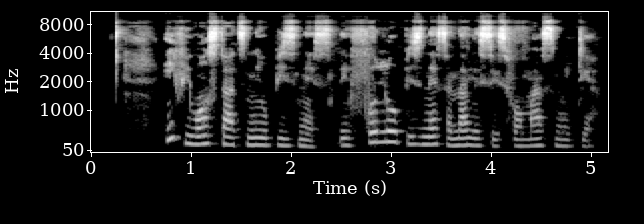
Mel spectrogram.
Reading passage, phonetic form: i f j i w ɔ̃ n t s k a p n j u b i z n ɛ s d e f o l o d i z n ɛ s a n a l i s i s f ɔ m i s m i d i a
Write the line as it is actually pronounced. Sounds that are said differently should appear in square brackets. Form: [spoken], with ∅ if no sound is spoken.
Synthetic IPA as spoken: i f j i w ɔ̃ n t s [t] a [t] n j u b i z n ɛ s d e f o l o [b] i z n ɛ s a n a l i s i s f ɔ m [a] s m i d i a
